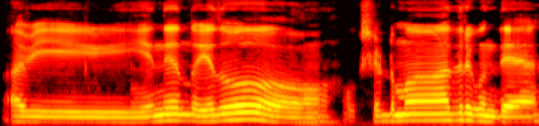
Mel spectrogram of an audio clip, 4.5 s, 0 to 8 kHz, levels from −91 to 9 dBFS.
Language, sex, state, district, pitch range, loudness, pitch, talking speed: Telugu, male, Andhra Pradesh, Chittoor, 120-145 Hz, -18 LUFS, 125 Hz, 95 wpm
